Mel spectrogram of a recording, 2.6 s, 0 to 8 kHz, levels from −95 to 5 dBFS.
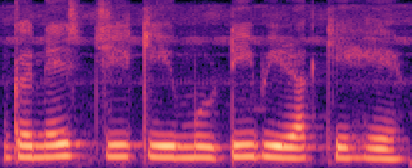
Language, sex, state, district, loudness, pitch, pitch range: Hindi, female, Arunachal Pradesh, Longding, -15 LUFS, 200 Hz, 190-210 Hz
